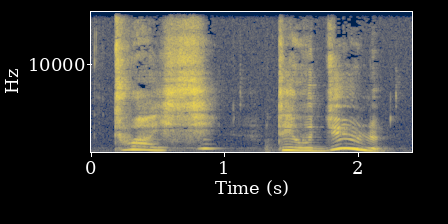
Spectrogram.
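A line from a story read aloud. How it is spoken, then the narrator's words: Exclaimed. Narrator (French): s'écria-t-elle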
